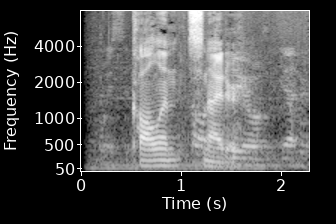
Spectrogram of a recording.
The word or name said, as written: Collin Snider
